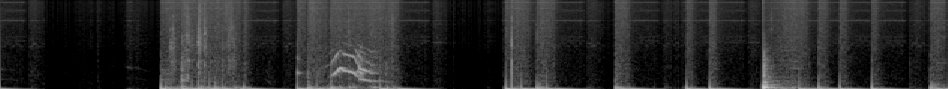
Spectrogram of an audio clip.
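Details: German Shepherd pups at four weeks old, freshly fed; a short bending whine in the middle between bursts of loud low bumping and rustling, separated by quiet pauses.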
